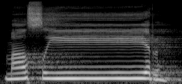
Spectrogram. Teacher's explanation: Karena rnya pasti dimatikan, disukunkan kalau berhenti. Sebelum ro yang disukunkan ada ya sukun, maka sudah pasti rnya tipis.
